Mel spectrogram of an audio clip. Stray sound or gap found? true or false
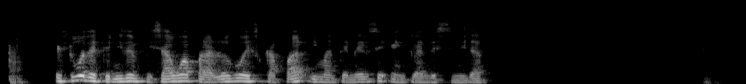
false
